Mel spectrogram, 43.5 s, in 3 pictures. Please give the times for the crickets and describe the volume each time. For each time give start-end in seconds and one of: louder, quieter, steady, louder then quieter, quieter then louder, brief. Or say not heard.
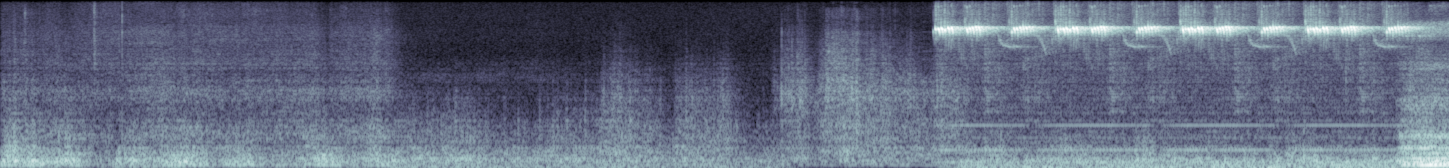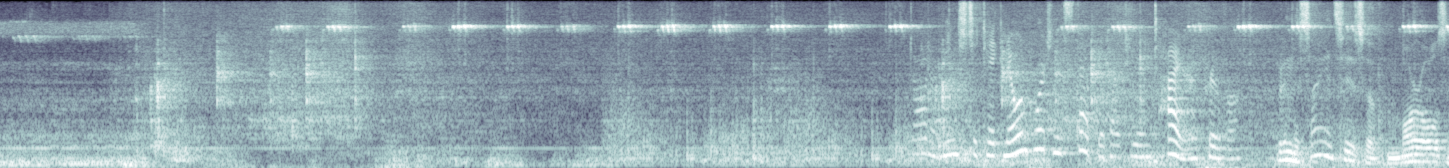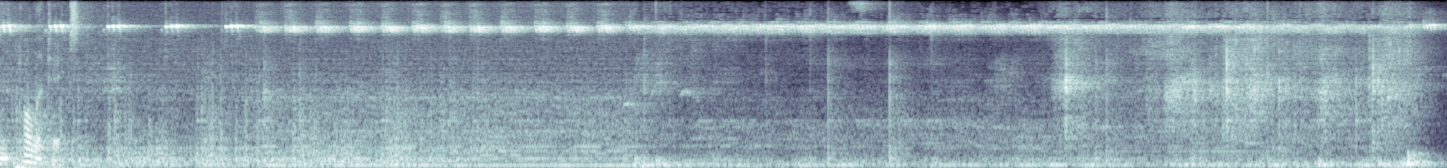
9.3-43.4 steady.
